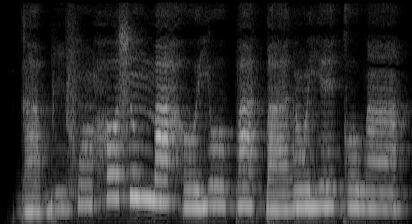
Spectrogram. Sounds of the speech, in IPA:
ɡ a˨ b i˨ f ɔ̃˧ h ɔ˦ s ũ˦ m a˦ h o˧ j o˦ b a˦ ɡ͡b a˧ l ɔ̃˦ j e˦ ɡ o˦ w ã˦

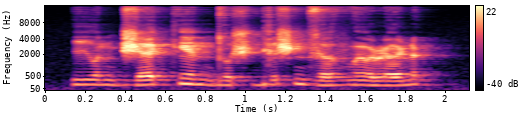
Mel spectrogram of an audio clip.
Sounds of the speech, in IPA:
i ʊ̯ n d͡ʒ ɛ kʲ ɛ̃ n d o ʃ ɡʲ ə ʃ n z ə v ə̃ ʊ̯ ɭ ə ɳ

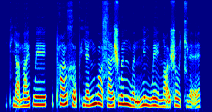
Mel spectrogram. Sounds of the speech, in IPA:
pʰ j ä̰˨˩ m a˧˥ ɪ̯ p w e˥ ɪ̯ | pʰ ɑ˧˥ ʊ̯ x ɤ̰˨˩ pʰ j ɛ˧˥ n m w ɔ˥˩ s a˧˥ ɪ̯ ʂ w ə˥ n n̪ w ə̰˨˩ n n̪ i˥˧ ŋ w e˥˩ ɪ̯ n̪ ɑ̰˨˩ ʊ̯ ʂ o˥˩ ʊ̯ t͡ɕ ɥ ɛ̰˨˩˦

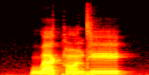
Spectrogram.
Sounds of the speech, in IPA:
w a˦ k ɔ̃˧ d e˧

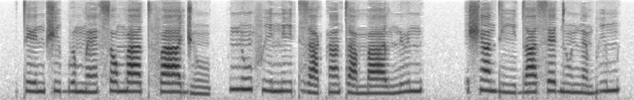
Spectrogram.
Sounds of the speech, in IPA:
t eː˧ n ʃ i˧ b ə˧ m ɛ̃˨˦ s ɔ˦ m aː˦ t f aː˦ d͡ʒ ũ˨ | n ũ˦ f i˧ n iː˧ t z a˨ k ã˧ t a˨ m aː˨ l n ɨ˦ n | ʃ ã˦ d iː˨ d a˧ s ɛ˧ d ũ˨ n ɛ̃˨ b i˦ m

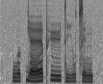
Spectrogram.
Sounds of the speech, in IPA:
w ʊ˨˥ k̚ j ɛː˨˥ pʰ yː˥ t̪ iː˨˥ w t͡s ɪ˧ ŋ

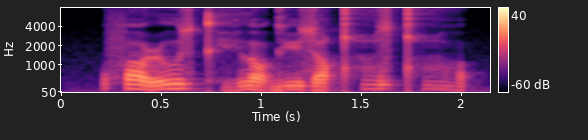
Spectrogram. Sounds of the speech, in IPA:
f ɔ˥˩ ɹ uː˥ z kʰ e̤˩˥ ð ɔ˩ ɡ yː˥˩ z u˥ qʰ ɔ̤˥ z qʰ ɔ̤˥˩

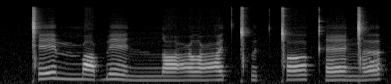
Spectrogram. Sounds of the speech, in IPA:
ǀ ɛ mː ɑ b ɛ nː ɑ ʕ ɔ ʕ ə t ǀʰ ʊ t ǀ ɔ kʰ æ ŋ͡ǀ ʌ

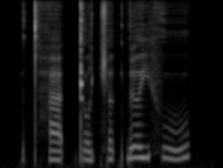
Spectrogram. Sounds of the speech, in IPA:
t̪ʰ a˨˩ t̚ ʈ o˨˩˨ c ə˨˩ k̚ ɗ əː˧ j f u˨˩˦

